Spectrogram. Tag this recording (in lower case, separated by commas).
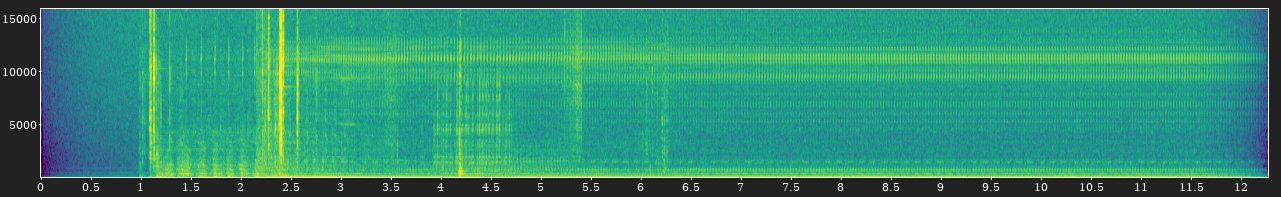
motor vehicle (road), vehicle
